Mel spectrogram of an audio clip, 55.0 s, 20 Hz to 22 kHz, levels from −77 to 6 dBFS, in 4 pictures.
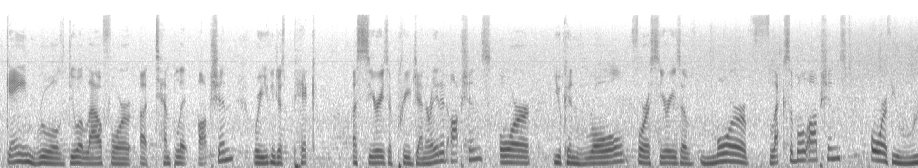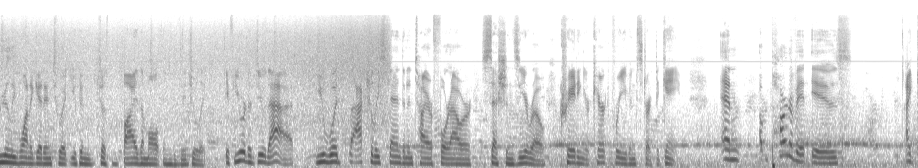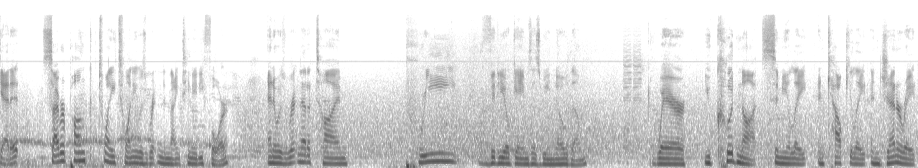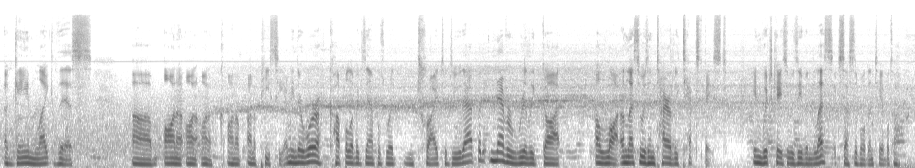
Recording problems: wind in the background; noticeable; throughout; 15 dB below the speech
high-pitched whine; faint; throughout; 5 kHz, 35 dB below the speech
background chatter; faint; throughout; 2 voices, 20 dB below the speech
alarm; faint; at 37 s; peak 15 dB below the speech

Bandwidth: 15 kHz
